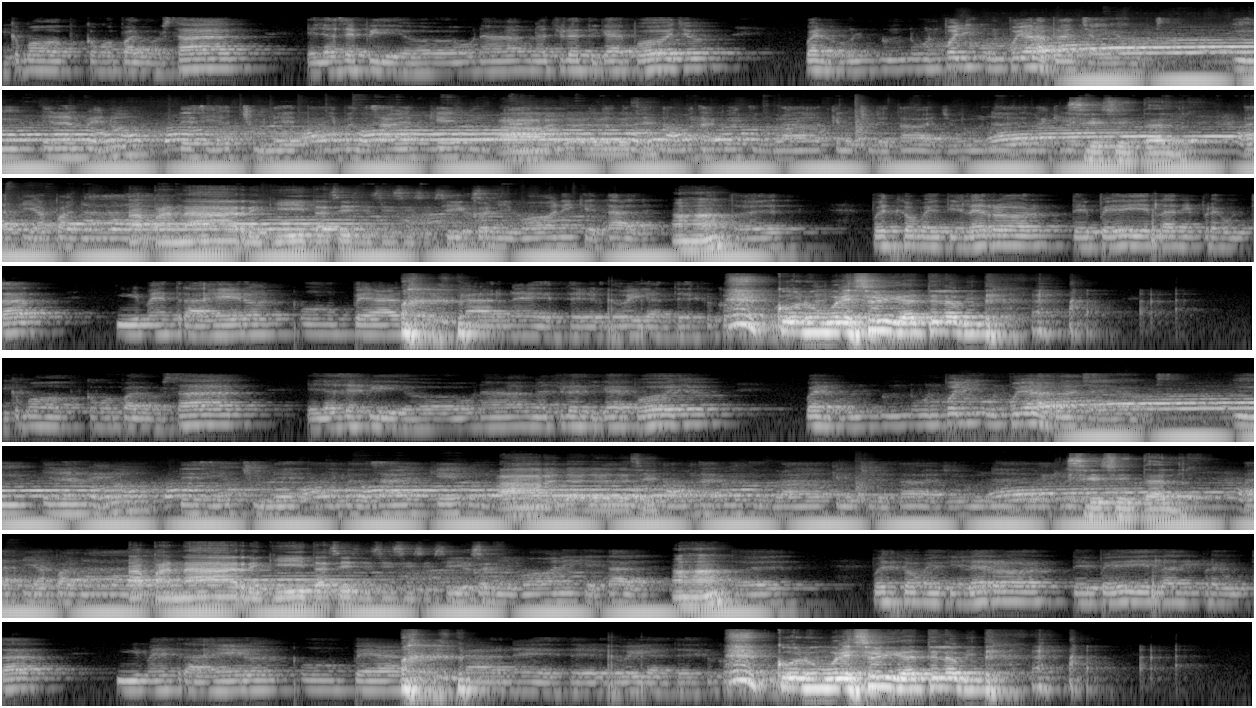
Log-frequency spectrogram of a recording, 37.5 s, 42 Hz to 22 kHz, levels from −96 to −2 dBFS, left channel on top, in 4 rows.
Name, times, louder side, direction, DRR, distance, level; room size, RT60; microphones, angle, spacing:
voice 1, 0.0-1.8 2.3-5.4 6.0-8.8 9.2-18.0 18.7-20.2 22.1-23.6 24.1-24.6 25.3-28.4 29.0-35.0, left 1 dB, 45° left, 3 dB, 1.9 m, -34 dB
sound 1, 7.0-23.3, left 4 dB, 80° left, 1.1 m, -31 dB
sound 2, 7.9-24.7, equal, 35° right, 2.7 m, -35 dB
voice 2, 13.1-14.3 17.4-18.3 19.7-22.4 23.8-24.2 31.2-31.7 33.6-36.1, right 1 dB, 10° right, 5 dB, 1.3 m, -22 dB
19.5 x 6.9 x 5.0 m, 0.83 s
head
